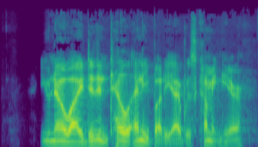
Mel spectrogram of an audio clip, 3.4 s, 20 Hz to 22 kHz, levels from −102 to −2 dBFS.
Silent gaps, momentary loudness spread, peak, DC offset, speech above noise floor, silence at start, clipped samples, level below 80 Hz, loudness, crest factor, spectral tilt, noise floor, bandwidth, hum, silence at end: none; 10 LU; 0 dBFS; under 0.1%; 52 dB; 0.55 s; under 0.1%; -58 dBFS; -18 LUFS; 18 dB; -4.5 dB/octave; -71 dBFS; 16 kHz; none; 0.2 s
